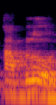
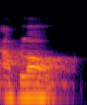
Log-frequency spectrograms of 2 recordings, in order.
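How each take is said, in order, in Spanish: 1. La o final es cerrada. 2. La o final es abierta.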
